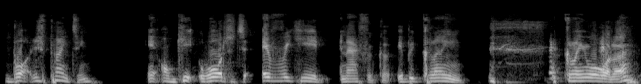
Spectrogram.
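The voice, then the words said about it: Attempted British accent drifting Australian. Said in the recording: “You're going back to Australia. You started out British and you immediately moved south.”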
